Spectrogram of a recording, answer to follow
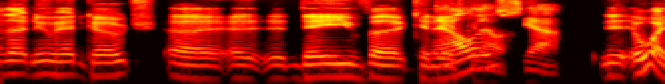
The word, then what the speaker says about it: Canales: Hey, so you know how the Panthers have that new head coach, Dave Canales? Yeah. Oh, I said it right. Yeah. Dave Canales, and so he came out, and I think this was my first clue.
